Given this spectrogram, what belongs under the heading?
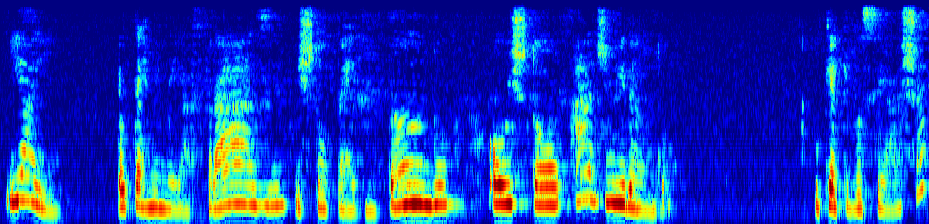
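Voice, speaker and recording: Woman teacher, higher voice, unhurried and clear, asking the class questions; dull lo-fi recording. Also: lively intonation, a little mellow. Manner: slow, clear, questioning pupils directly. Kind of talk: recorded online class lesson. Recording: dull lo-fi recording, faint noise.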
